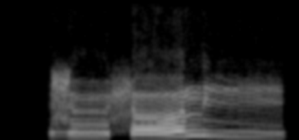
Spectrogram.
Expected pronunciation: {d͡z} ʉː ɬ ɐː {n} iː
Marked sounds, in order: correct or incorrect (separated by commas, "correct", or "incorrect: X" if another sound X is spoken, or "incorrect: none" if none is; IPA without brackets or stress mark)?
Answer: incorrect: z, correct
